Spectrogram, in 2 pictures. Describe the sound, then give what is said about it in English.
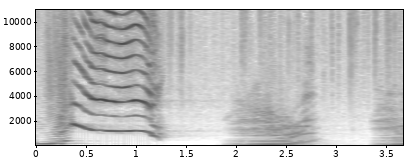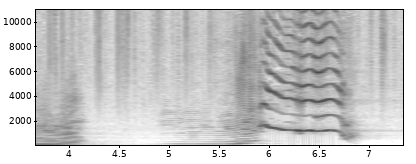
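Humpback whale song recorded at wintering grounds in the South Pacific: long, eerie tonal calls that sweep and wail, alternating with deep rumbling groans, unfolding slowly in a repeating pattern with no voices present. “Even though that song was new, it had spread rapidly through multiple whale populations, replacing the old tune.”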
